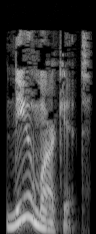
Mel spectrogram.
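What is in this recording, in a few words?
"newmarket", British English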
